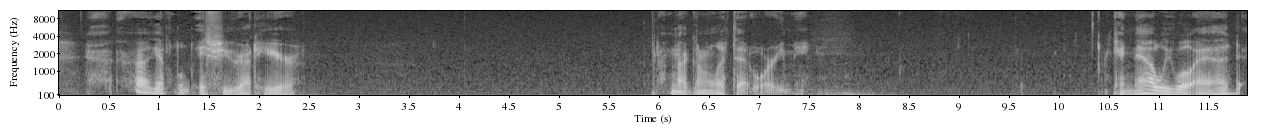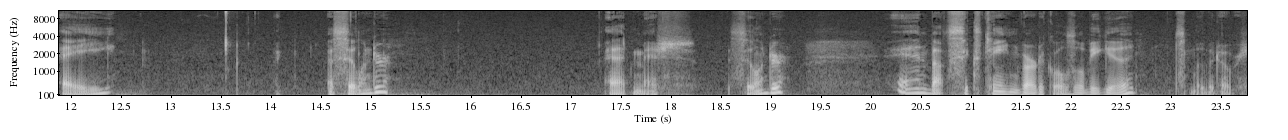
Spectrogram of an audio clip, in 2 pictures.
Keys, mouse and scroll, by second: 0.1 Tab, 0.9-1.3 scroll up 2, 1.8-6.1 middle drag, 6.1-7.2 scroll down 7, 7.2-8.3 middle drag, 8.3 Tab, 8.7-9.6 scroll down 2, 9.6-10.3 middle drag, 10.3 drag, 10.8-12.0 scroll down 8, 15.7-18.9 drag, 19.5-22.5 scroll down 1, 23.0 click.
